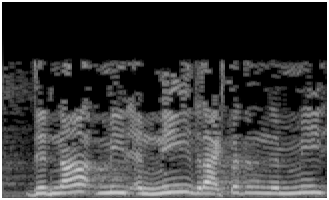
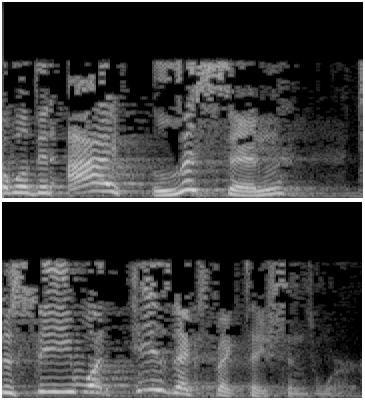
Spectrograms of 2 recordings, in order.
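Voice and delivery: reflective self-question; slower than usual. Acted. Self-questioning before God.

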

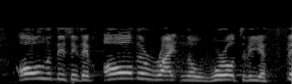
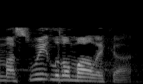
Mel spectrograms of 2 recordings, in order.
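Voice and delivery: ordinary delivery

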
